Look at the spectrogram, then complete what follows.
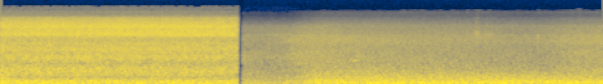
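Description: Wind buffeting the microphone over the steady rush of a waterfall, cutting off abruptly about two and a half seconds in to a quieter, steadier rush with lighter wind noise.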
